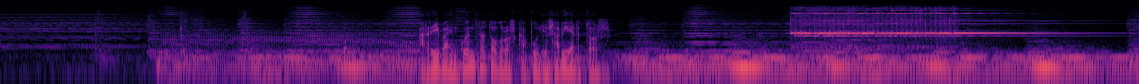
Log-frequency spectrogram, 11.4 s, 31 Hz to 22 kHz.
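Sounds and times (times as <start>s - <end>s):
speech: 4.2s - 7.5s
telephone ringing with electric bell tone: 7.9s - 11.3s.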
